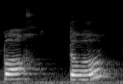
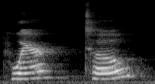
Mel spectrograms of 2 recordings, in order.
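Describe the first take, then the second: First: It is said the French way, sounding like porto. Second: It is said the English way, in two syllables. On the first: "Even in French" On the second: "in English and in Spanish, you have two syllables"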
